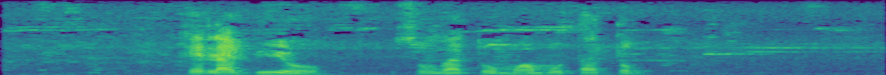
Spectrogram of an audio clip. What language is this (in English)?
Bankon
